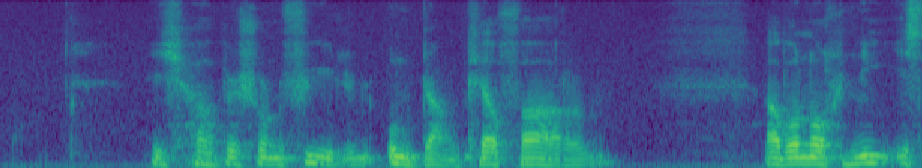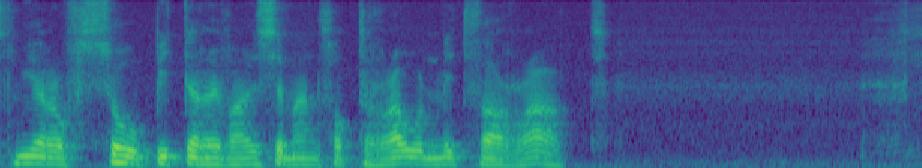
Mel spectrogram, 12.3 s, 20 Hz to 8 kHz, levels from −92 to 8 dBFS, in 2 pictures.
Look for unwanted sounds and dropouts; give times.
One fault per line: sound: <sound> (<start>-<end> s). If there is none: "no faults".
no faults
